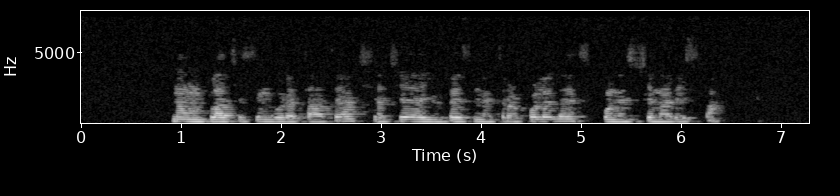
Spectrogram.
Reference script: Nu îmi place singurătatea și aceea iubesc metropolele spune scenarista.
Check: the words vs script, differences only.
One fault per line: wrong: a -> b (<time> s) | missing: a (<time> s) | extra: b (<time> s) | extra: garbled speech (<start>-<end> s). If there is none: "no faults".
no faults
